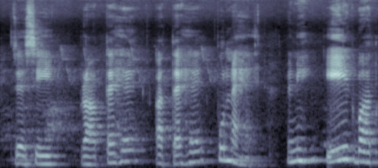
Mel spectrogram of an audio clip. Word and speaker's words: प्रातः: प्रातः है की ध्वनि आती है वैसे लिखा नहीं जाता है, लेकिन इसकी ध्वनि है उच्चारण करते समय प्रायः है ही निकलती है।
